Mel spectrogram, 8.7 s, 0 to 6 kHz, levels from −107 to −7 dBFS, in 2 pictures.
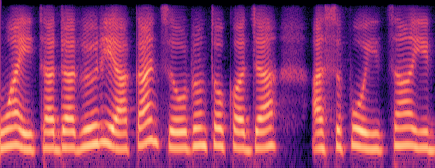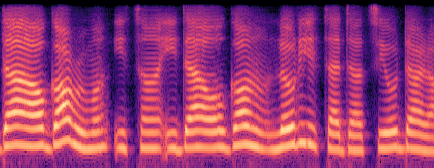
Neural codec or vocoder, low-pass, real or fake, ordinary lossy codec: codec, 16 kHz, 0.2 kbps, FocalCodec; 5.4 kHz; fake; none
